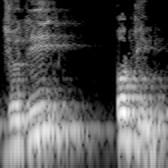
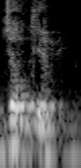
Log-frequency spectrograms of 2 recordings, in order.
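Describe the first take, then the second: First: The two words are separated by a pause. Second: The two words run together without any gap. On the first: The vowels stay apart, so no sandhi is made. "থেমে" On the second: The vowels merge, so sandhi is made. "কোনো gap নেই, একসাথেই উচ্চারণ করছি"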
